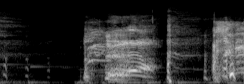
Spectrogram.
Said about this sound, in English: It sounds like that guy who can't stop burping. That's what everybody compared it to today. You were so, like, you gagged really hard at some point.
